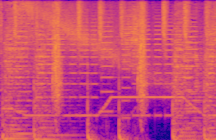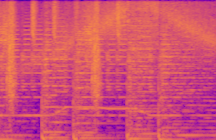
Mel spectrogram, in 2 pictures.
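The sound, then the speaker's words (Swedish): A short custom music jingle made as the signature for a football segment, with steady punchy beats, bright sustained tones, and a brief drop in the middle before the beat resumes. “Vi har skapat en helt egen signatur till dig, Jens, den låter så här.”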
